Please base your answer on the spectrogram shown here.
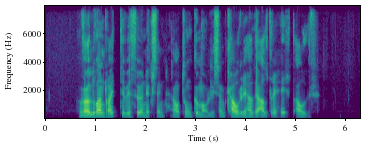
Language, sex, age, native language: Icelandic, male, 20-29, Icelandic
